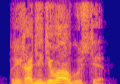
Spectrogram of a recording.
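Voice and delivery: high, loud, quick invitation; chipper. A narrator's reading. Summer spirit puts the doctor off till August, chipper. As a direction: rattle it off brightly and loud. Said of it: "бодро ответил дух лета".

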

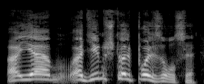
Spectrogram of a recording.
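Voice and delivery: high little sparrow voice; high-pitched, flustered small bird. A narrator's reading. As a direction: pipe it up, caught off guard. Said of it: "растерялся воробей".

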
